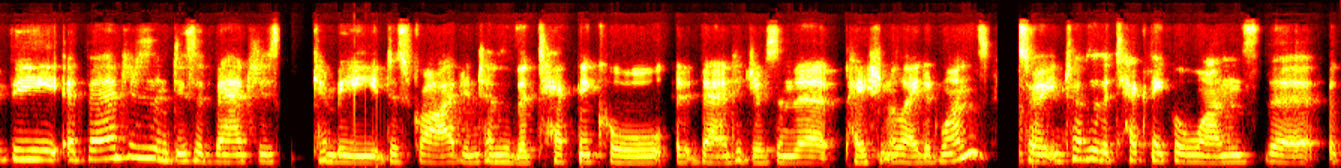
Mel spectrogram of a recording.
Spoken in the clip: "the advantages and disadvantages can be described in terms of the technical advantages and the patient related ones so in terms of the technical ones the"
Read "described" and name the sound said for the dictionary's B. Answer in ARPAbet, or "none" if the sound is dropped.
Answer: B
